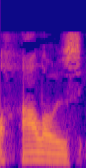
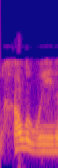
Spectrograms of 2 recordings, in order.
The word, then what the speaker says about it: Hallows: Well, people always mispronounce it in America. They call it Halloween, and I go, no, sorry, there's nothing hollow about it. It's hallow.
